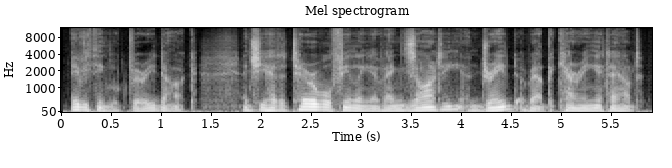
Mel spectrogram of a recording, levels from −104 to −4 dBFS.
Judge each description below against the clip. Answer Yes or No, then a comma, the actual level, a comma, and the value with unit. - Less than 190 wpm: No, average, 195 wpm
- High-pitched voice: No, very low, 95 Hz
